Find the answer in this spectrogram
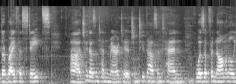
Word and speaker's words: Meritage: it's not is it it's actually Meritage like Heritage yeah it's right it's to rhyme with Meritage and do you mind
